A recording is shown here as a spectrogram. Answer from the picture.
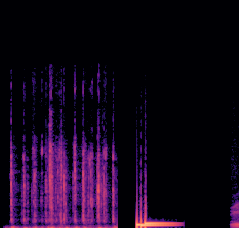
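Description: Intro sound effect: a quick run of soft clicks, about ten a second, like typing. Then one loud pitched pop rings briefly and fades away.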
